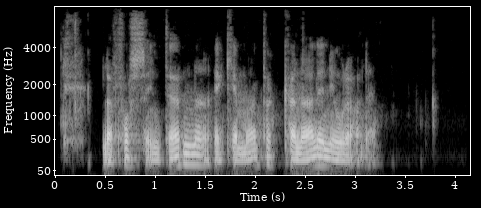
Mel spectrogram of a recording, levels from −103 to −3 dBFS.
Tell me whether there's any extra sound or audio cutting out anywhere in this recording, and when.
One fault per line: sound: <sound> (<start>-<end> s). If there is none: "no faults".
no faults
